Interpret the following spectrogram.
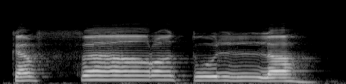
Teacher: Kaffaratul, di sini idgham bila gunnah, asalnya kaffaratun, tapi bila datang lam masuk tanpa dengung.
